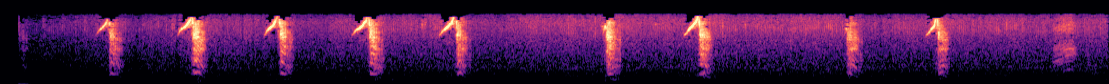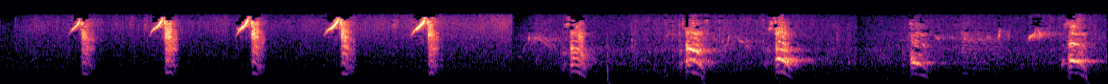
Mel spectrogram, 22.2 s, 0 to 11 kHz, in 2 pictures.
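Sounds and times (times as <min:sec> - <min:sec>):
tawny eagle calling: 0:01.0 - 0:04.8, 0:06.0 - 0:07.2, 0:08.4 - 0:09.6, 0:10.5 - 0:10.9, 0:11.8 - 0:15.6, 0:16.4 - 0:17.2, 0:17.9 - 0:19.4, 0:20.1 - 0:22.1.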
